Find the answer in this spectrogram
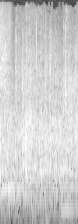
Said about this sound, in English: So give that a round of applause. Let's get all Pentecostal, yeah.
